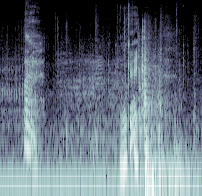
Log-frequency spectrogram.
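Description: A wooden gate creaks open.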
